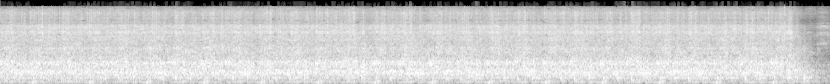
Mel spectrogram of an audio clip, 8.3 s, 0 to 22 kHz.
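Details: 1957 Ferguson FE35 TVO tractor during compression test: steady rhythmic cranking about three to four turns a second, even churn, cut off at end; turning on starter without firing, about 59 PSI.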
